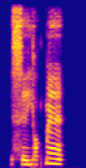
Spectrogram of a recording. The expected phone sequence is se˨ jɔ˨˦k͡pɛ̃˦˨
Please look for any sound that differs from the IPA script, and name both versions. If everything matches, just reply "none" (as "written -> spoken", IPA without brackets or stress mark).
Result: none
